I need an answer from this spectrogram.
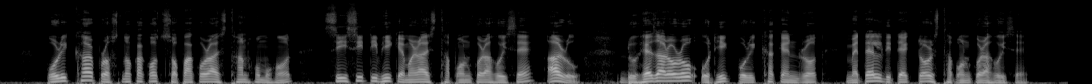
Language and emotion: Assamese, neutral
